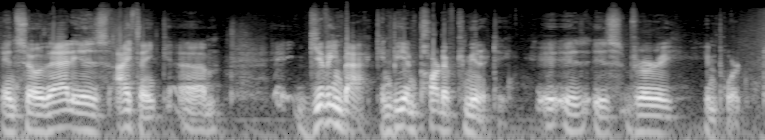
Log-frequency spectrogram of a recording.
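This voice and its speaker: Speaking at a fairly slow pace, a man with an American accent is heard over noticeable background noise. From Texas (Victoria). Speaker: construction industry alumnus. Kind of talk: interview answers. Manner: halting, many fillers and repeats.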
